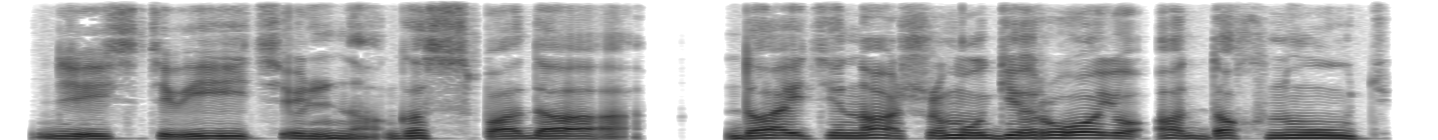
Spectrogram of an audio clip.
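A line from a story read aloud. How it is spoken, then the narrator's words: Soft booming. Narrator (Russian): мягко прогудел сэр Нюф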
